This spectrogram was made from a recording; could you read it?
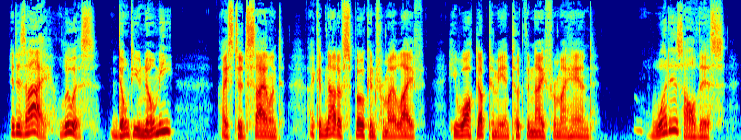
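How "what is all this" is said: mild, gentle, inquiring tone. A man takes the knife from the narrator's hand and asks, in a gentle voice. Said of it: "He inquired in a gentle voice".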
